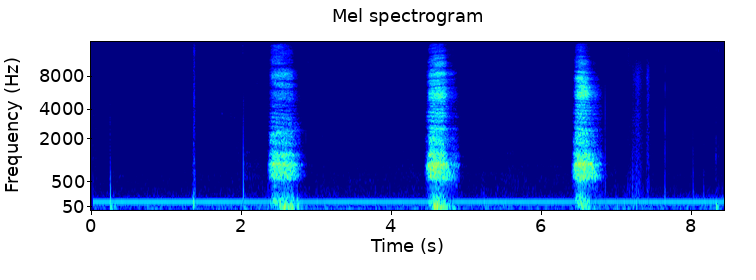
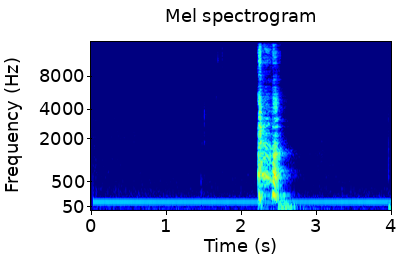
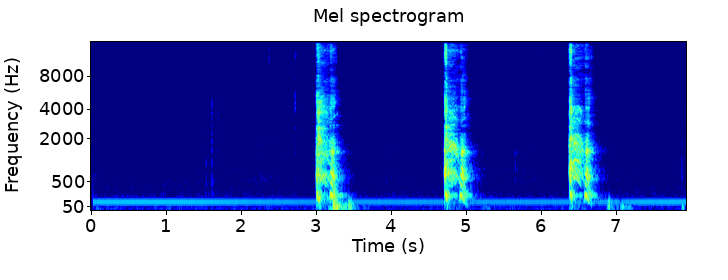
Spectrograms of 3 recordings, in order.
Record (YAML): exhalation_length: 8.4 s
exhalation_amplitude: 2963
exhalation_signal_mean_std_ratio: 0.4
cough_length: 4.0 s
cough_amplitude: 6749
cough_signal_mean_std_ratio: 0.27
three_cough_length: 7.9 s
three_cough_amplitude: 9097
three_cough_signal_mean_std_ratio: 0.29
survey_phase: beta (2021-08-13 to 2022-03-07)
age: 45-64
gender: Male
wearing_mask: 'No'
symptom_none: true
smoker_status: Ex-smoker
respiratory_condition_asthma: false
respiratory_condition_other: false
recruitment_source: REACT
submission_delay: 1 day
covid_test_result: Negative
covid_test_method: RT-qPCR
